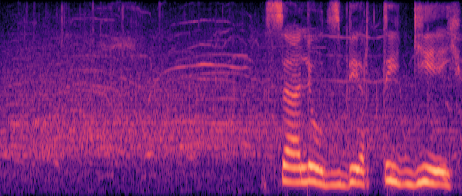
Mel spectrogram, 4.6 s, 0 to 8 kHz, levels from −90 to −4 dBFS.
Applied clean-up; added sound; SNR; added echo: none; Cheering; 14 dB; none.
